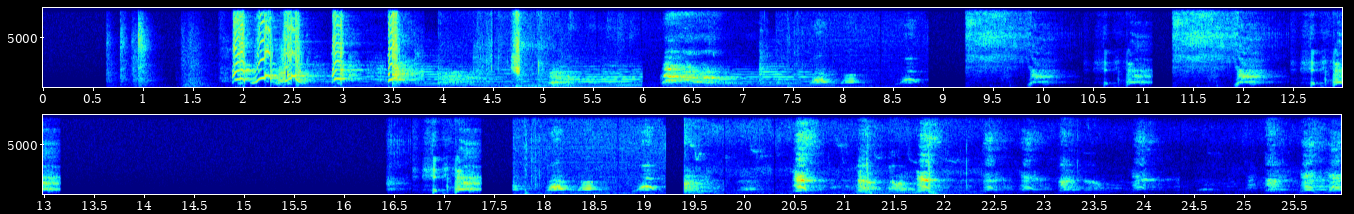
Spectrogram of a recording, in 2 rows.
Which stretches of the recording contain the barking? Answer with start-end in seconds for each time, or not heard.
1.9-13.2, 16.4-25.9.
